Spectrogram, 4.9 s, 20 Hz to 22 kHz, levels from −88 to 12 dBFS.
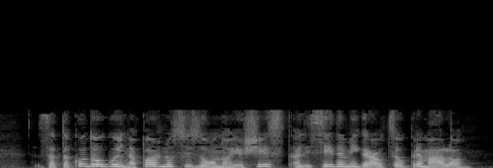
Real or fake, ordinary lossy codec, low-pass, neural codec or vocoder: real; AAC, 24 kbps; 7.2 kHz; none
